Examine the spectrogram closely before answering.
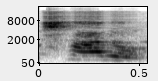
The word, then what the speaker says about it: স্মারক: তাহলে শ্রী যোগ অক স্মারক, এই দেখো রিকারটা উঠে গিয়েছে, এই যে আর ধ্বনির সৃষ্টি হয়েছে। স্মারকের যদি আমরা ধ্বনিতাত্ত্বিক বিশ্লেষণ করি, দন্ত স ময়ের কোনো উচ্চারণ নাই, সা র ক যোগ অ।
